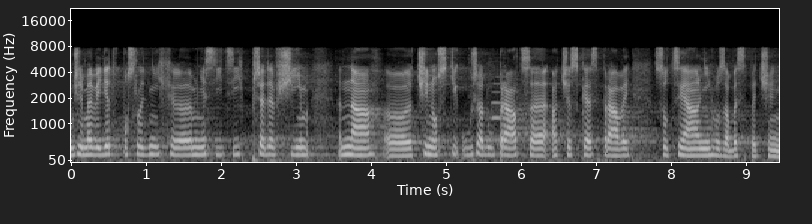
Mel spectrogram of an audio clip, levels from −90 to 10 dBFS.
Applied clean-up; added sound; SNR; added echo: none; Wind instrument, woodwind instrument; 17 dB; none.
